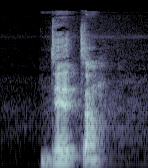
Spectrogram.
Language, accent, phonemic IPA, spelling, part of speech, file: French, Canada, /de.tɑ̃/, détends, verb, LL-Q150 (fra)-détends.wav
- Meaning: inflection of détendre: 1. first/second-person singular present indicative 2. second-person singular imperative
